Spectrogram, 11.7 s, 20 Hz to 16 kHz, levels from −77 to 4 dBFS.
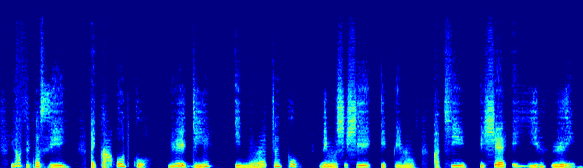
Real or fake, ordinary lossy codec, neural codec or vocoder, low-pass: fake; Opus, 64 kbps; codec, 44.1 kHz, 0.9 kbps, DAC; 14.4 kHz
